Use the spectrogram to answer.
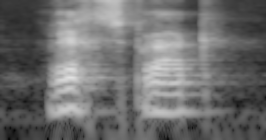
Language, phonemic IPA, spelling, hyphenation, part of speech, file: Dutch, /ˈrɛxt.spraːk/, rechtspraak, recht‧spraak, noun, Nl-rechtspraak.ogg
- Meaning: 1. the administration of justice by the judiciary, jurisdiction 2. jurisprudence, the interpretation of law as shown by legal precedents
